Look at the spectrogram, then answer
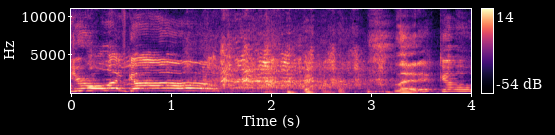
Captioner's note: audience laughs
